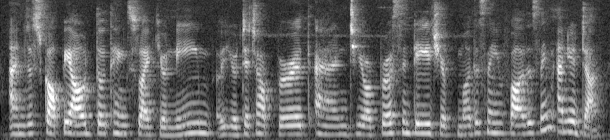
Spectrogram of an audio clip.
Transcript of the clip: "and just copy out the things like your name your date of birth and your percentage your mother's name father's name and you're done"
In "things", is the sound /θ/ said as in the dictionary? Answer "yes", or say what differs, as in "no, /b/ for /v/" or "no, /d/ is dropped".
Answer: no, /t/ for /θ/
